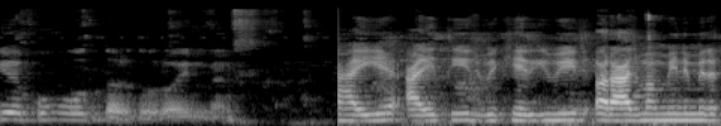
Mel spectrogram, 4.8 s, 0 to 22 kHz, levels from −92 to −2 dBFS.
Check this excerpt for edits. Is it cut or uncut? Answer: cut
